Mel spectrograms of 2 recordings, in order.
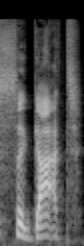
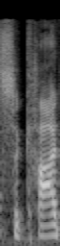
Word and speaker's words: Sagat: a very trustworthy source, it says Sagat, not Sakad, Sagat. Again, it's just English attempts to spell a Thai name, right?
